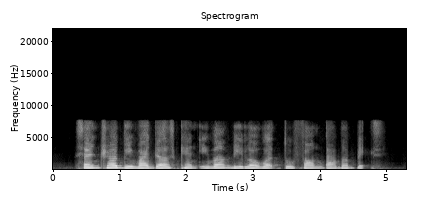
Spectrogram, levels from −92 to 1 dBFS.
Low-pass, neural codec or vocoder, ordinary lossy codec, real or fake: none; codec, 16 kHz, 2 kbps, FreqCodec, smaller model; none; fake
